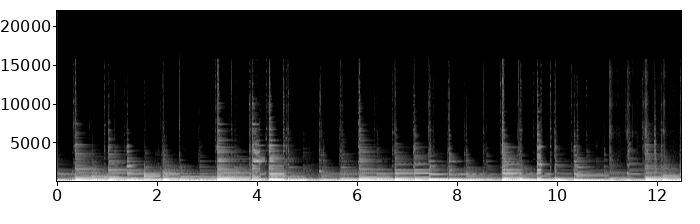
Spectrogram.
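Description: Background music: plucked acoustic guitar playing a gentle chord progression.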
